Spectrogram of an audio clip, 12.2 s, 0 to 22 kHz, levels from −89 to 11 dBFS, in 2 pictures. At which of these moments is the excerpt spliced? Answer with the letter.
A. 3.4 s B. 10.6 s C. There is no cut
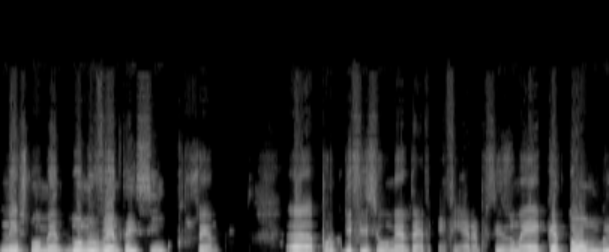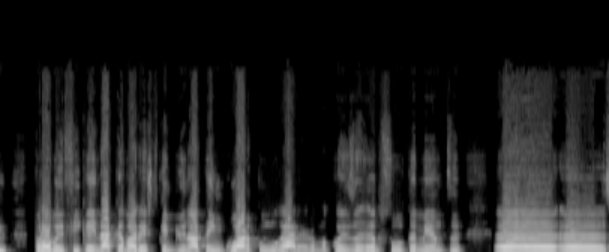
A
